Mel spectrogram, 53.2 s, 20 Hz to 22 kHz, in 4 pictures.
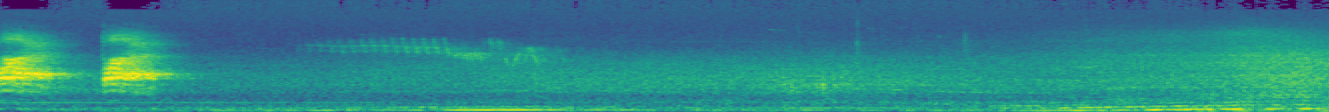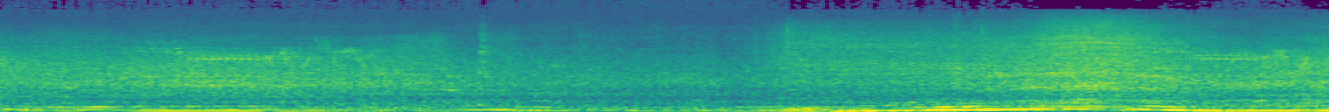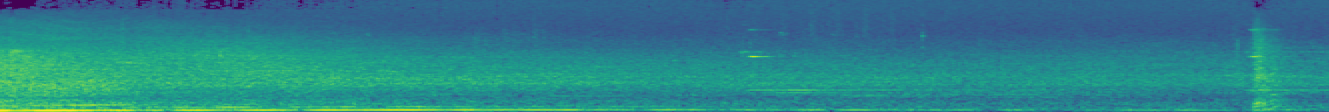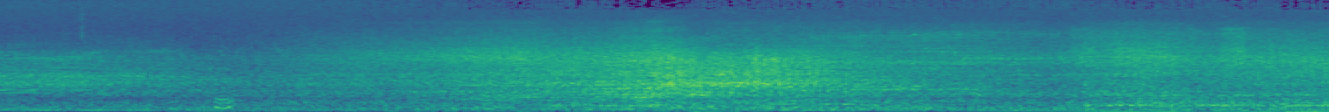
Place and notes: Wil, Switzerland - Street sounds and 8am church bell
Wil waking up on a Sunday morning. Cars passing, mopeds and the 8am church bell.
